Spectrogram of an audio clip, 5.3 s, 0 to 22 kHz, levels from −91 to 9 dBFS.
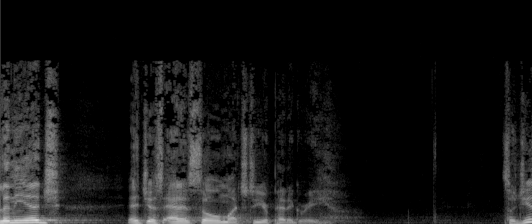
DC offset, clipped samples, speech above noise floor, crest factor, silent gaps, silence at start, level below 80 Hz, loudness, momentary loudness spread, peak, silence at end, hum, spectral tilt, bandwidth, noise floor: under 0.1%; under 0.1%; 52 dB; 20 dB; none; 0 s; -66 dBFS; -22 LUFS; 19 LU; -4 dBFS; 0 s; none; -6 dB/octave; 16 kHz; -73 dBFS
